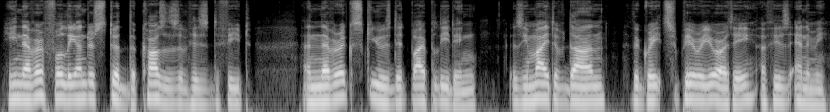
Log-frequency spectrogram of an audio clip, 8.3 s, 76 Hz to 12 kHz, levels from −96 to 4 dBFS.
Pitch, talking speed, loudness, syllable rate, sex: 120 Hz, 190 wpm, -17 LUFS, 6.0 syllables/s, male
